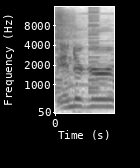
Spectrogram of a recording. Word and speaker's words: integer: answer capacity restraints of integer values in an 8-bit system is that a hard g we got there integer right enter gear sorry the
